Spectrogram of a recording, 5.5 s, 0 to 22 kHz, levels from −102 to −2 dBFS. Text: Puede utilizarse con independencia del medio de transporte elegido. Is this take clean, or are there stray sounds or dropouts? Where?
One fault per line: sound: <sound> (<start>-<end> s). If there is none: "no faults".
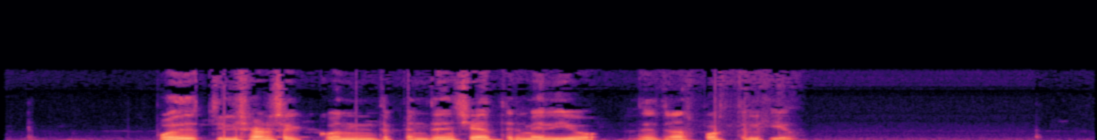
no faults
